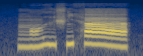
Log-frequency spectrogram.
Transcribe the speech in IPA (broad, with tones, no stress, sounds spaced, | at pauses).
ŋ ɔ̃˨˦ ɣ ɨ˧ ʃ ĩ˦ h aː˦˨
